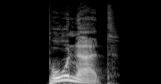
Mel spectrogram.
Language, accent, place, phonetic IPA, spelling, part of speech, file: German, Germany, Berlin, [ˈboːnɐt], bohnert, verb, De-bohnert.ogg
- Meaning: inflection of bohnern: 1. third-person singular present 2. second-person plural present 3. plural imperative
